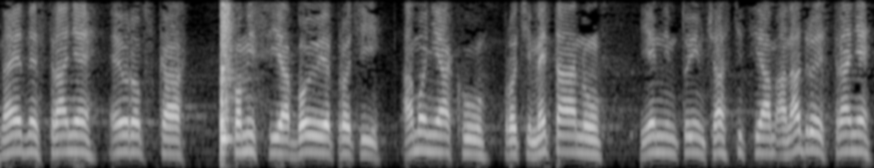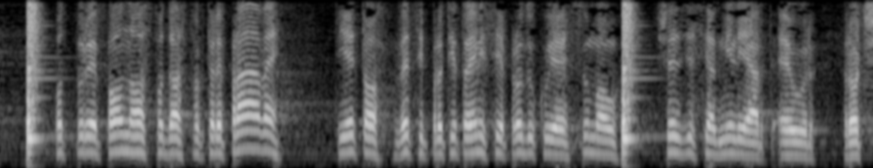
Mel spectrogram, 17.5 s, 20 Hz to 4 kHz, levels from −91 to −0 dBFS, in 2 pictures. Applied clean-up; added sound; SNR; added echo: none; Snare drum; 0 dB; none.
